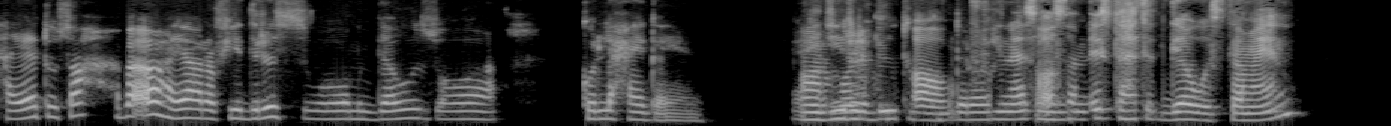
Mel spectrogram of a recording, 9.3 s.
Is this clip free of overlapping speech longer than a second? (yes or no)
no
